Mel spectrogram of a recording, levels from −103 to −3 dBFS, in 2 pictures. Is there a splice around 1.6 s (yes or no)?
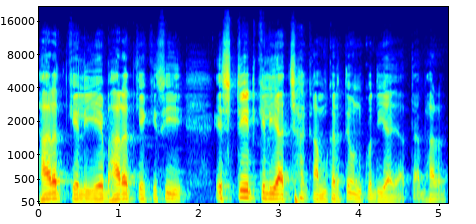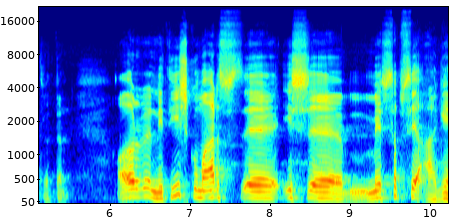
no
